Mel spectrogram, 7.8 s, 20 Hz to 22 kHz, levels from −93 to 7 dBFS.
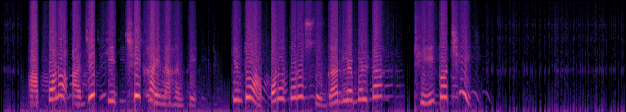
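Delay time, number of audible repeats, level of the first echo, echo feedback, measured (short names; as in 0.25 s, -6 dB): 0.141 s, 2, -23.0 dB, 37%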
